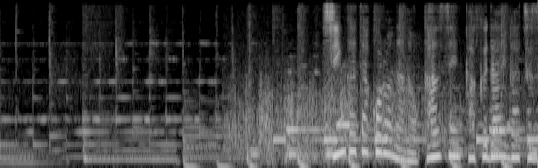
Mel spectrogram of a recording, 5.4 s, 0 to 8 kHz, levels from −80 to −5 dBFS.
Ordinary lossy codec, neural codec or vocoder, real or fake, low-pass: none; none; real; 7.2 kHz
